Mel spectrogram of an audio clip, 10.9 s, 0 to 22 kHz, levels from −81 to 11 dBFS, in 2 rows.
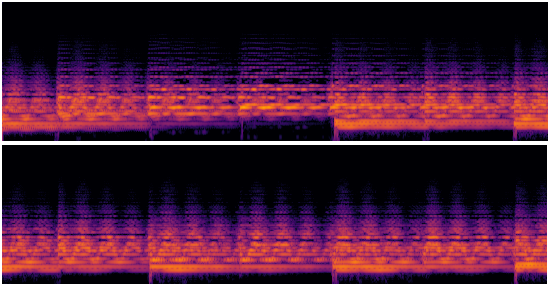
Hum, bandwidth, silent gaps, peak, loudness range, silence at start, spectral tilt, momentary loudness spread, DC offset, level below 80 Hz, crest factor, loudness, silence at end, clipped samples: none; 7.6 kHz; none; -2 dBFS; 3 LU; 0 s; -4.5 dB/octave; 7 LU; under 0.1%; -78 dBFS; 16 dB; -19 LUFS; 0 s; under 0.1%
